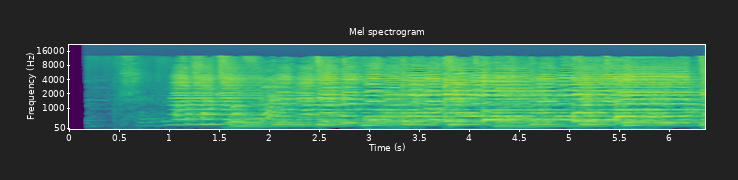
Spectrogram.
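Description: A waltz played live on diatonic button accordion with hammered dulcimer and guitar accompaniment, the music starting about a second in.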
